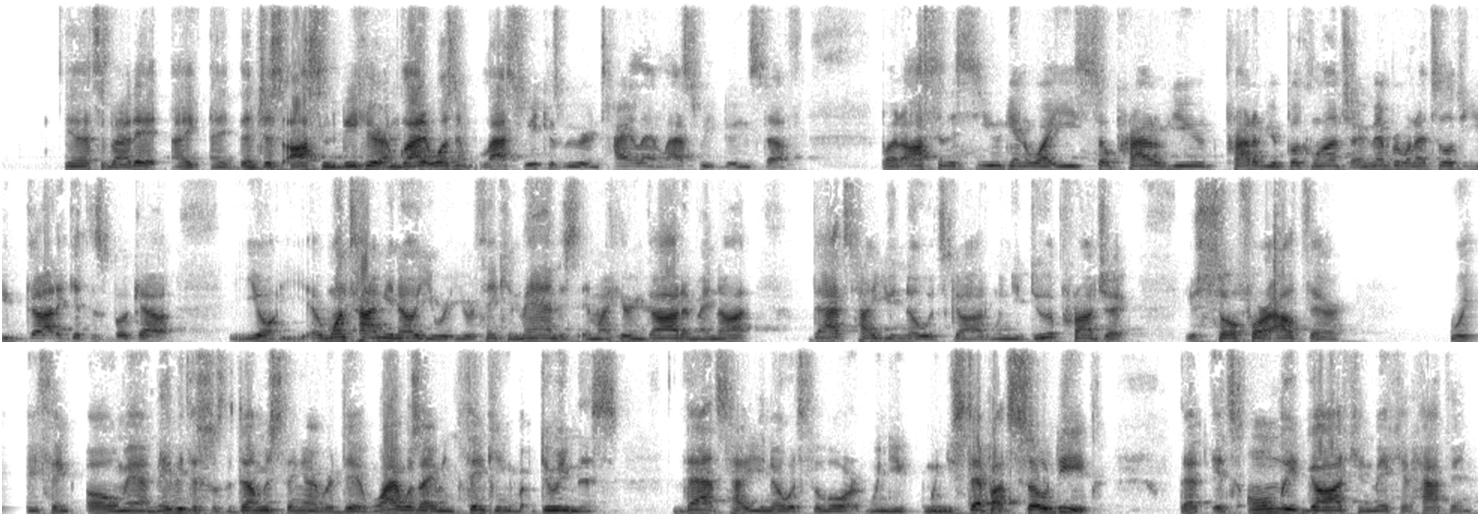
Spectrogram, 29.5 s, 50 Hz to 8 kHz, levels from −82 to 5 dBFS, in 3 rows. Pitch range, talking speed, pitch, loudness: 120-140 Hz, 275 wpm, 130 Hz, -17 LUFS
